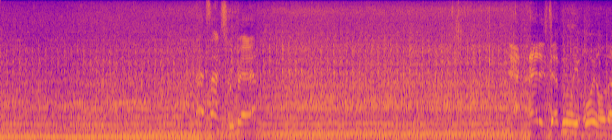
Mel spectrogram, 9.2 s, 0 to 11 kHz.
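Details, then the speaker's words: Mercedes ML55 AMG after sitting, cold start with the C55's battery fitted: steady idle with a faint light knock underneath and heavy smoke on revving. Possible piston ring issues are suspected; the cause of the knock is unclear. "but let's listen to this engine it's got a kind of a little knock going on all right guys here you go engine knock"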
